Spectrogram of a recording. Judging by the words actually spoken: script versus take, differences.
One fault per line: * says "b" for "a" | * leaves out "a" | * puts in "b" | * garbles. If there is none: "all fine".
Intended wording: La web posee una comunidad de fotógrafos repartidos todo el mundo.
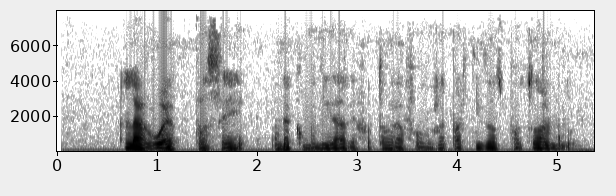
* puts in "por"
